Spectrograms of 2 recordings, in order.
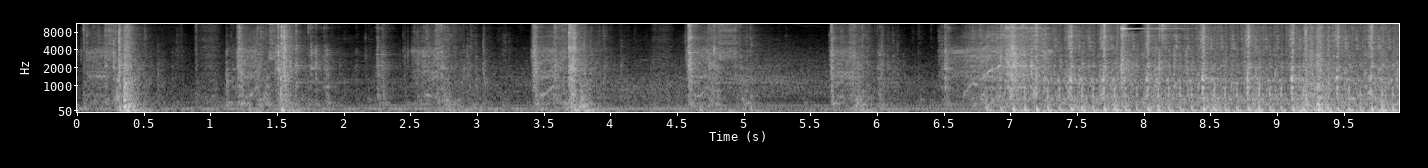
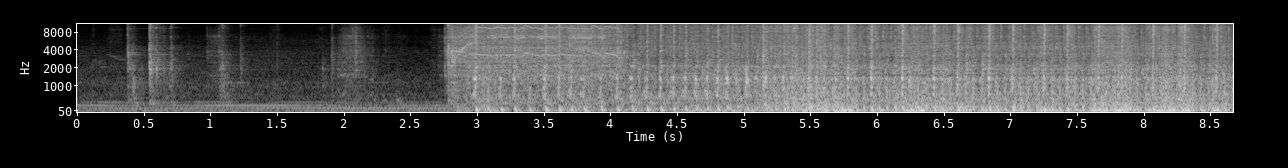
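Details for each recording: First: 1916–1918 Maytag 1/2 hp engine, first start in about three years since restoration: a few scattered pops, then fast uneven chuffing once it catches; irregular firing, owner suspects ignition timing is off. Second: 1916–1918 Maytag 1/2 hp single-cylinder engine, first run in two or three years, after flooding: dead quiet, then catches and settles into rapid uneven popping near 146 a minute; firing normally.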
